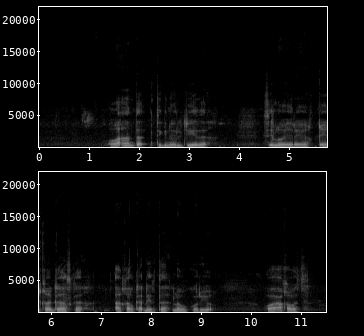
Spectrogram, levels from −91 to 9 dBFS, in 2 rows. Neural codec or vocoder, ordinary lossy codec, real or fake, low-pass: none; none; real; none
